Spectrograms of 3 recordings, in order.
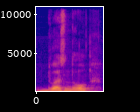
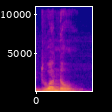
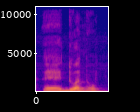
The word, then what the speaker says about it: Doisneau: Questo signore si chiama Robert Doisenau, ma ho scoperto poi che la pronuncia corretta, correttami dai francesi, è Doisenau, si mangia la S, Io non lo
